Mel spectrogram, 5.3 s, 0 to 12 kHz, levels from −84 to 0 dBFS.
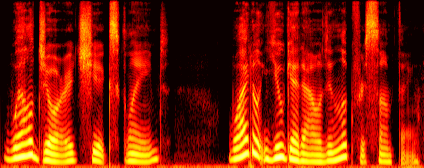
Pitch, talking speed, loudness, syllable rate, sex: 175 Hz, 145 wpm, -16 LUFS, 4.0 syllables/s, female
